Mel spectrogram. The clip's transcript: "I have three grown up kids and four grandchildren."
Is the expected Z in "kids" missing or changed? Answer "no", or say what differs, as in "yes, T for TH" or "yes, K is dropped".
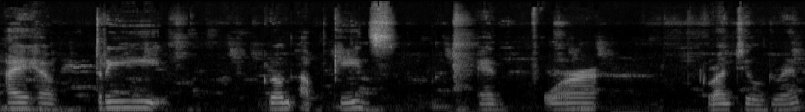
yes, S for Z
